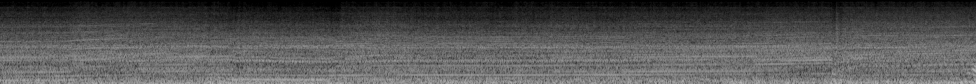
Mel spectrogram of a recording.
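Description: A Yamaha MT-09 SP motorcycle accelerating hard on the road, its engine note rising and shifting through gears in a loud continuous howl heard from the rider's position, with wind noise underneath.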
